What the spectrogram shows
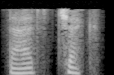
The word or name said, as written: bad check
